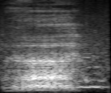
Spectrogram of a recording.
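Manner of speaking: high, strained mock groan; exasperated groan. Teacher exasperated at missed hint.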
